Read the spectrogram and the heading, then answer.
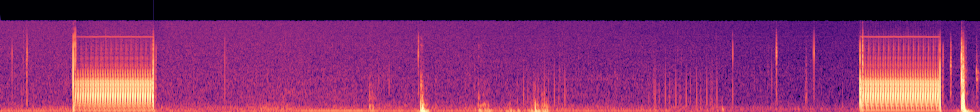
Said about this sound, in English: The surest indicator that you're dealing with Stromberg equipment is the supervision test, which you'll hear in this office and the Angier office. It's just a distinctive pattern of tones and flashes.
